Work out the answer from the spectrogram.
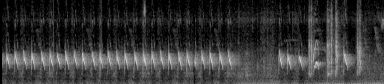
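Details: Ciu kunyit bird call used as a lure: a fast run of sharp, high, downslurred chirps about three per second for over four seconds, then scattered louder notes and clicks over a low hum.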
